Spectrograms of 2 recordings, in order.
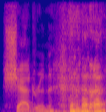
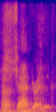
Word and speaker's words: Chadron: So for everyone, that's Chadron. Chadron.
